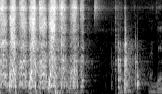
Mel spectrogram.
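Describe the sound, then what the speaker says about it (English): A tenon saw cuts wood held against a bench hook in rapid, loud, rhythmic rasping strokes up close. The strokes stop, then a few scattered knocks and scrapes follow. "We'll then get our bench hook and we'll cut off that end waist."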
